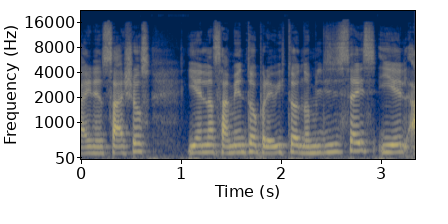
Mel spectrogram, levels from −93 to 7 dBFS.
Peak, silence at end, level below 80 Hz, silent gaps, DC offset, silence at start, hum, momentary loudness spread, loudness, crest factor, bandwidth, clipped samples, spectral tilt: -4 dBFS; 0 s; -56 dBFS; none; under 0.1%; 0 s; none; 5 LU; -26 LUFS; 22 dB; 17.5 kHz; under 0.1%; -3.5 dB/octave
